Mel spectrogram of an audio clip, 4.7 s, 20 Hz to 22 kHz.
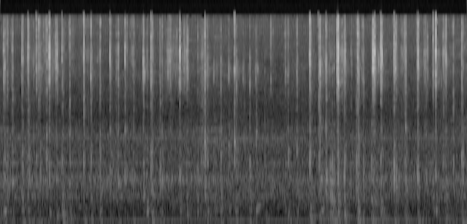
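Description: Both hands type rapidly with their fingertips on the backlit chiclet keyboard of a 2011 Alienware M11x2 laptop, its plastic keys set over a solid laptop base. A quick, dense stream of short, dry plastic clicks and taps with bright edges rolls on continuously over a faint low steady hum.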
